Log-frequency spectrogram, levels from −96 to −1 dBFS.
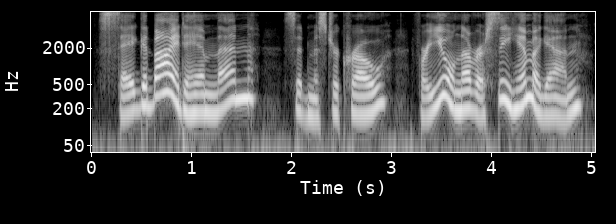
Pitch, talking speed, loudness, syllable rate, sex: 210 Hz, 180 wpm, -17 LUFS, 3.9 syllables/s, female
